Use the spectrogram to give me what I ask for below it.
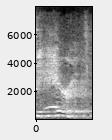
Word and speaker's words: Harriet: The name's Harriet, pronounced without the I. The I is silent.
